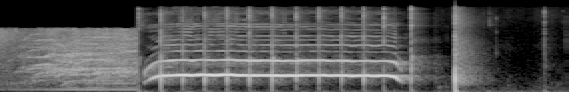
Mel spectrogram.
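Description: Studio audience cheering, then a loud, steady held tone with rapid, evenly spaced claps, about seven a second, for about two seconds. A single sharp click follows.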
